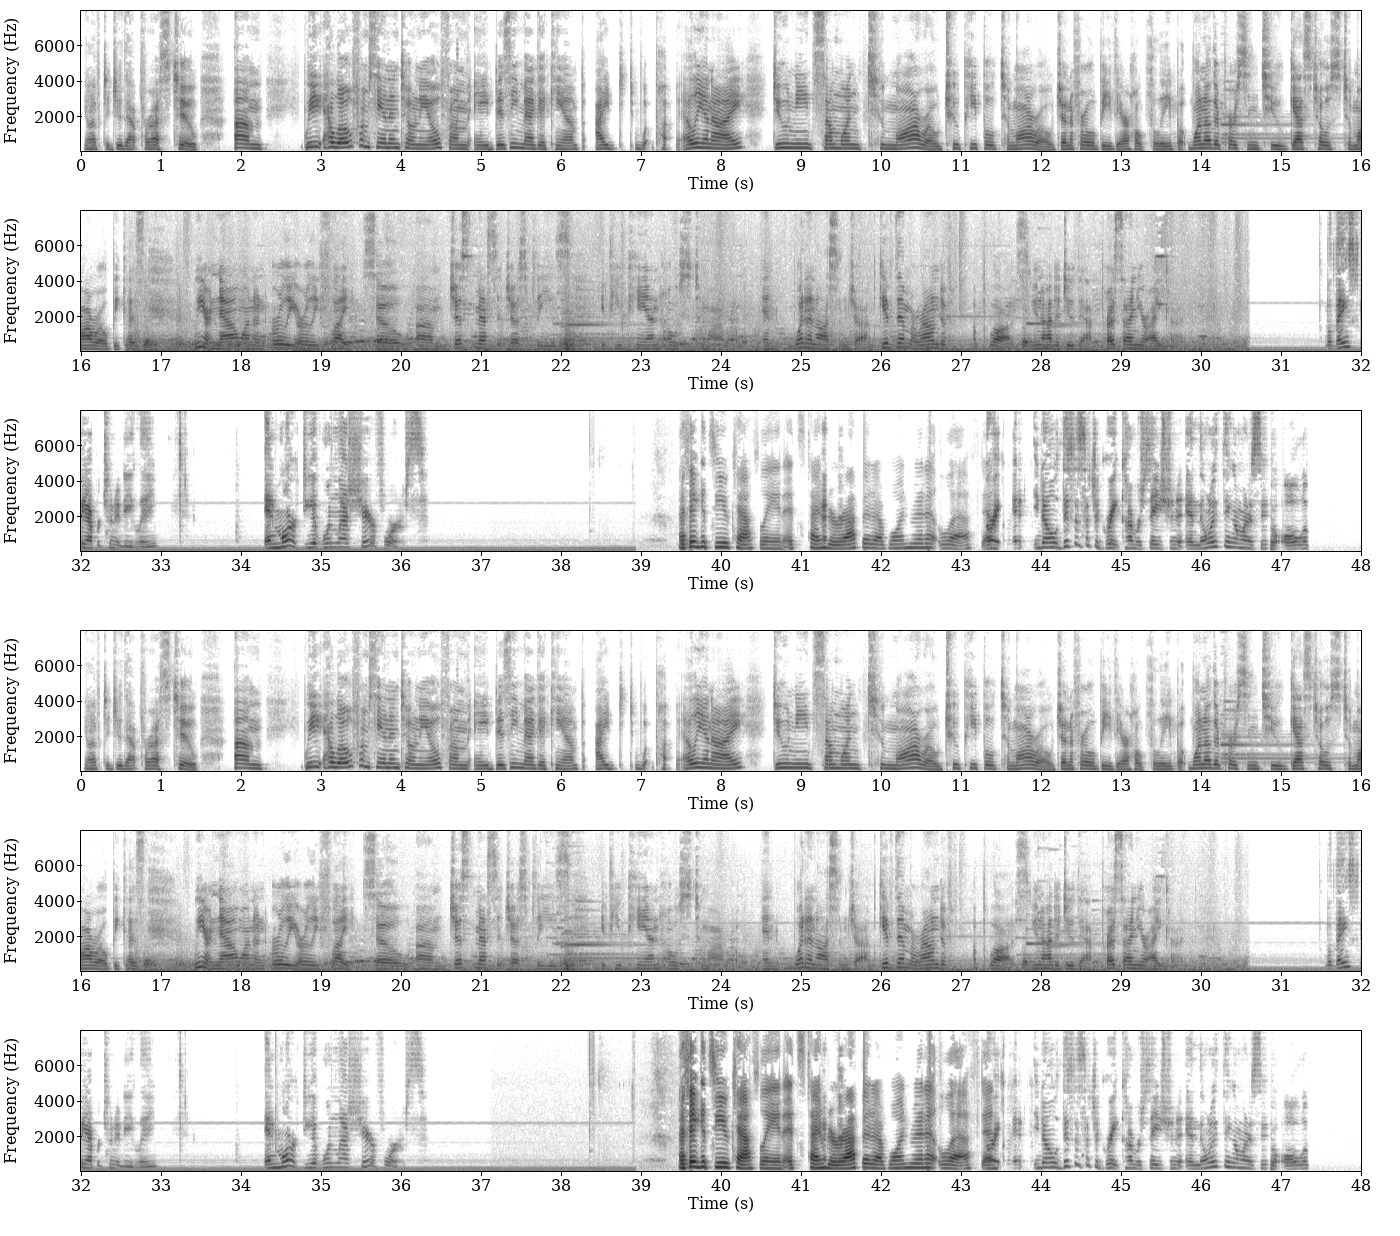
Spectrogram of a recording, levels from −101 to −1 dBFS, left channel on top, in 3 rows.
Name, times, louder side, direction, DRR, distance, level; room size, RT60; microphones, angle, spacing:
voice 1, 0.0-6.7 6.9-22.3 22.6-26.9 27.4-30.2, left 2 dB, 10° left, 0.5 m, -37 dB
sound 1, 14.2-17.4 21.8-25.0 27.7-30.9 31.1-31.3, right 2 dB, 15° right, 1.9 m, -54 dB
sound 2, 16.5-30.6, left 3 dB, 65° left, 0.9 m, -40 dB
sound 3, 21.5-38.9, equal, 60° right, 6.1 m, -55 dB
voice 2, 31.5-33.0 34.3-36.3 43.3-47.3, left 4 dB, 45° left, 2.8 m, -39 dB
voice 3, 39.5-43.4, right 8 dB, 85° right, 0.4 m, -30 dB
head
